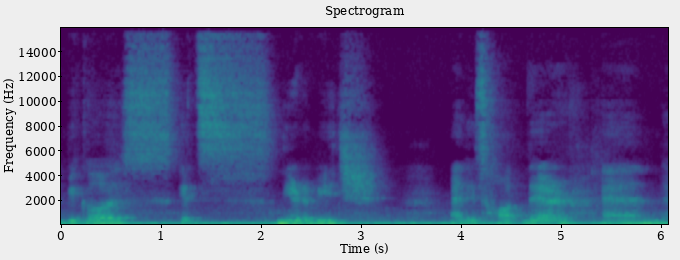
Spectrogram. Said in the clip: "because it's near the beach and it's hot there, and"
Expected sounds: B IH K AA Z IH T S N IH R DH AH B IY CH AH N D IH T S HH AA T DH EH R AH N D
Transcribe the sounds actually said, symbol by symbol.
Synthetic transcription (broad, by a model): B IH K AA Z IH T S N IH R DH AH B IY CH AH N D IH T S HH AA T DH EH R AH N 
